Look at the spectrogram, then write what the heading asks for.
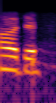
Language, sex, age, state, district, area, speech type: Nepali, female, 18-30, West Bengal, Kalimpong, rural, conversation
